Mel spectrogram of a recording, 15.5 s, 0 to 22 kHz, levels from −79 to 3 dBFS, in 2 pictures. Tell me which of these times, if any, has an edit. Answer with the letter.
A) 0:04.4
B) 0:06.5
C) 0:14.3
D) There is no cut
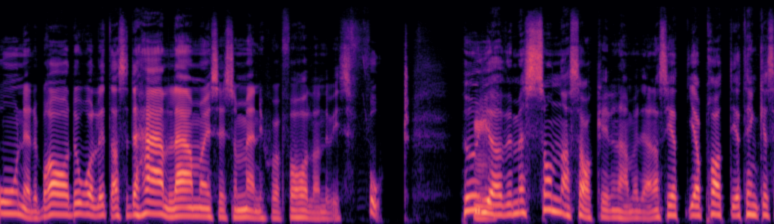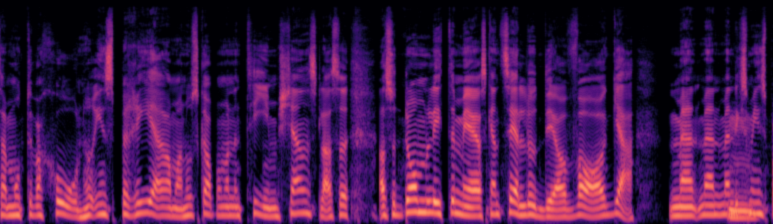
D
